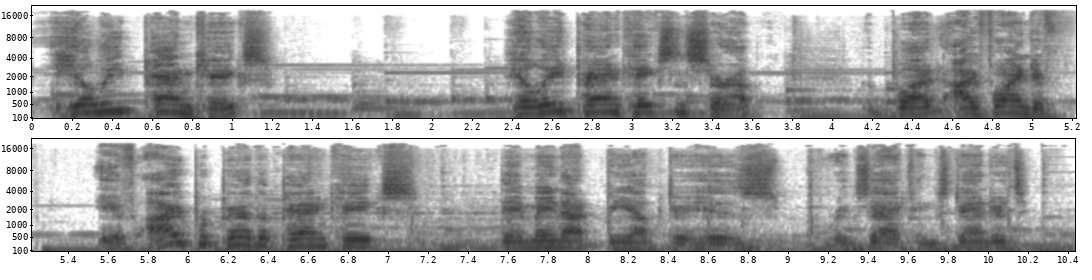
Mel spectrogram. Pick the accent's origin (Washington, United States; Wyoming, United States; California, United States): Washington, United States; now in Canada; I am technically from the state of Washington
